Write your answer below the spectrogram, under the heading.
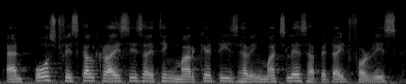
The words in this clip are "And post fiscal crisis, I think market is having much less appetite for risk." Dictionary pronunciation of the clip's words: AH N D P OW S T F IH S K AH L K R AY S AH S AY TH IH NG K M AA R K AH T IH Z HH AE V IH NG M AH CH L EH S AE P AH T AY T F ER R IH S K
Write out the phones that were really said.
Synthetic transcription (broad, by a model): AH N D P OW S T F IH S K AH L K R AY S AH S AY T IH NG K M AA R K AH T IH Z HH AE V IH NG M AH CH L EH S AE P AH T AY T F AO R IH S K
